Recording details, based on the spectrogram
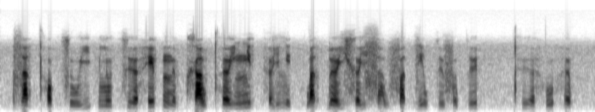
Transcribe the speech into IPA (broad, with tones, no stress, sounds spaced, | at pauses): z a˨˩ t̚ t̪ʰ ɔ˨˩ k̚ s u˨˦ j | l u˦˥ t̚ x ɨ˧ ə̯ h e˦˥ p̚ n ə˨˩ p̚ x a˨˦ w t̪ʰ ə˧ j ɲ e˦˥ t̚ h ə̰˧˥ j l i˨˩ t̚ h w a˨˩ t̚ ɓ əː˧ j x ə˧ j s a̤˨˩ w f a˨˩ t̚ z i˧ w k ɨ˨˦ f ə˧˩ w k ɨ˦˥ t̚ | t̪ʰ ɨ̤˨˩ ə̯ h u˨˦ h ə˨˩ p̚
